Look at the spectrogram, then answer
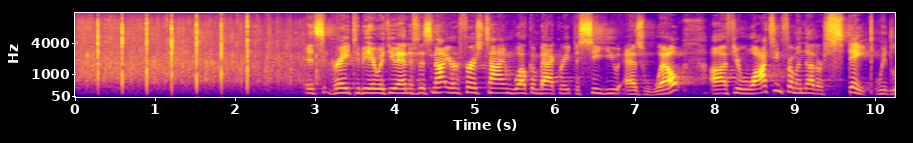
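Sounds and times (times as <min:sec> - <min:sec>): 
audience applauding first-time guests: 0:00.0 - 0:03.3
speech: 0:02.9 - 0:10.2.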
